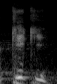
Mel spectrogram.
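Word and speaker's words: 危機: bueno hace gracia que crisis en japonés se pronuncia kiki y dice que se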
